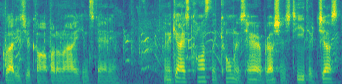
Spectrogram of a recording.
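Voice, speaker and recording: A man's voice: low-pitched, quick pace, noisy background, close to an everyday voice. A young man playing a sarcastic, lazy missionary, speaking dryly. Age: young adult. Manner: dry, sarcastic.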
